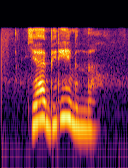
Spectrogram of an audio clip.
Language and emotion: Russian, positive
